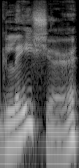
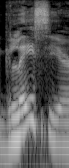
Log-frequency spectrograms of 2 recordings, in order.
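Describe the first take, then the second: First: It is said with the American pronunciation. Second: It is said with a non-American pronunciation. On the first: Americans say it this way. "we Americans say glacier" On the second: Some other speakers say it this way. "I've heard people say glacier as well"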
